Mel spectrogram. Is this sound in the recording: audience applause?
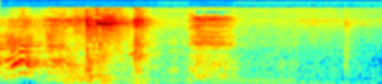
no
